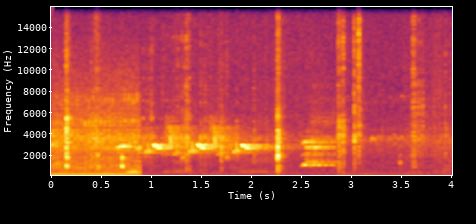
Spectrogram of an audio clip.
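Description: A steady low engine hum that cuts off abruptly about a second in. After it come short bird chirps and scattered sharp clicks of a knife cutting into the wooden spoon.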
